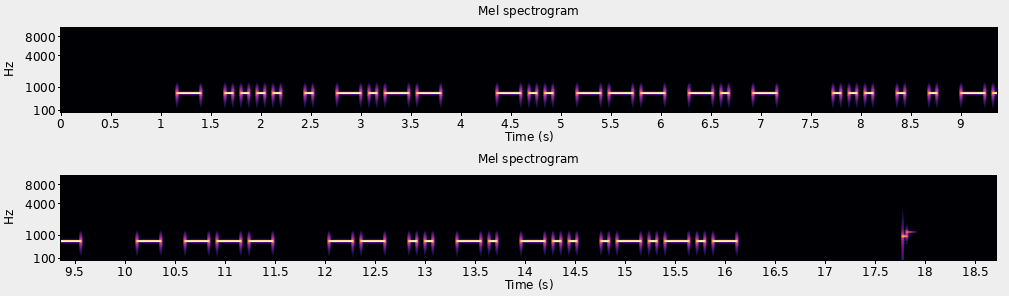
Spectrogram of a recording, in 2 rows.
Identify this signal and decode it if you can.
Morse code, heard as a keyed tone, about 15 wpm, 700 Hz. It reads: THEY DONT SEEM TO MIND.
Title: Sentences from Top 1000 Words - Review Part 1 - 15wpm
